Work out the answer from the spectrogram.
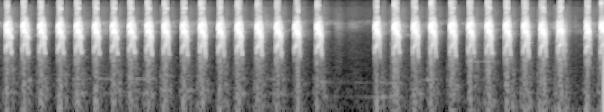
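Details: Moss wren lure sound: rapid rasping chips at roughly five per second, broken by a short silent pause after three seconds before the series resumes.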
